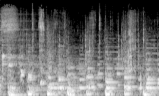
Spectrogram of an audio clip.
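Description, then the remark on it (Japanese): Sparkling water glugs steadily into a glass for a toast, a run of rhythmic gurgling pulses about every half second with a bright fizzy wash over the top, no voices. “今も炭酸水をずっと入れてる感じなんですけど”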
